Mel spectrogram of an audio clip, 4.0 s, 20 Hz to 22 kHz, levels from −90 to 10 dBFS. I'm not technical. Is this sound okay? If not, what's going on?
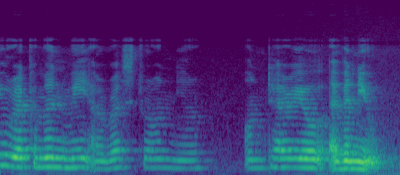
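No. From about 1.43 to 3.85 seconds, the voice and the room noise behind it slowly swell louder together. This is automatic gain rising: the input got much quieter, partly as the talker moved, and the recording system gradually turned its volume up to compensate.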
